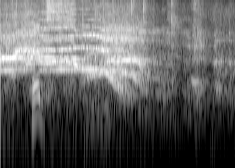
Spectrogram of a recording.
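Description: A television talk-show studio audience screams in shrill, sustained, high-pitched bursts, loud and close, fading after about two seconds.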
